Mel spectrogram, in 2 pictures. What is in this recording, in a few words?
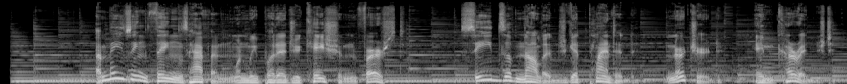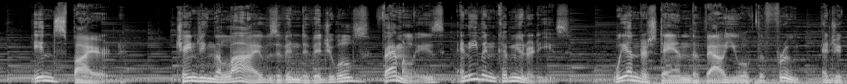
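Commercial, voice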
